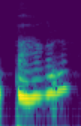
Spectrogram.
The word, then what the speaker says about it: parles: it je parle, tu parles, il parle, elle parle. So it does mean that even if you write them differently, E, ES, and then ENT, you will pronounce them the same way.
